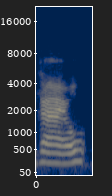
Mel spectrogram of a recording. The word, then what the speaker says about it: Val: So I'm Val, pronounced the same way as a bridal vow, but actually it's my surname and it's spelled differently.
